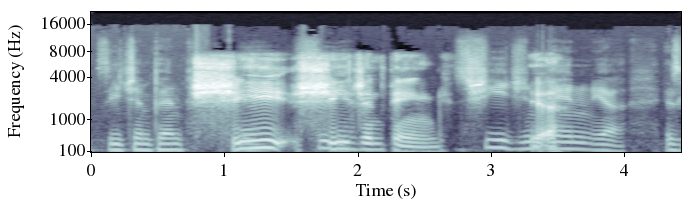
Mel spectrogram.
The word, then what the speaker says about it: Xi Jinping: Right, Xi Jinping.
